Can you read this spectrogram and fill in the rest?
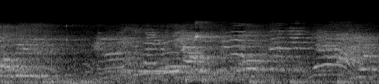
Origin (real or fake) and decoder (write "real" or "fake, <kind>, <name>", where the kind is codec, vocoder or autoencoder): fake, autoencoder, DAC-VAE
